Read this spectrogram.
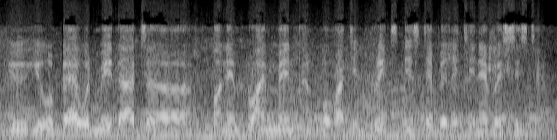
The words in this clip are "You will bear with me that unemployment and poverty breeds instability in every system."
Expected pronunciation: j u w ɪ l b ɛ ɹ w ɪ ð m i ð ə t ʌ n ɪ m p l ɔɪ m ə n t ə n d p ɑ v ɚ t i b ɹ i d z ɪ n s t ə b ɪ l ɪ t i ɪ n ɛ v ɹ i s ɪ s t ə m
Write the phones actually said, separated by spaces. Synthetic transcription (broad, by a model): j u w ɪ l b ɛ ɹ w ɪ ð m i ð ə t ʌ n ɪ m p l ɔɪ m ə n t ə n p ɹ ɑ v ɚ t i b ɹ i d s ɪ n s t ə b ɪ l ɪ t i ɪ n ɛ v ɹ i s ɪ s t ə m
